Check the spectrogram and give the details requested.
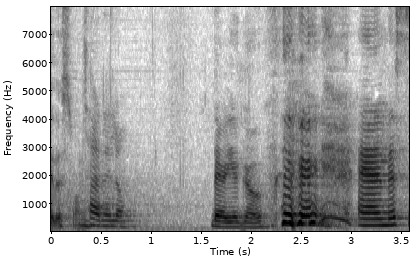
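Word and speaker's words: Xarel·lo: Xarel.Lo.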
